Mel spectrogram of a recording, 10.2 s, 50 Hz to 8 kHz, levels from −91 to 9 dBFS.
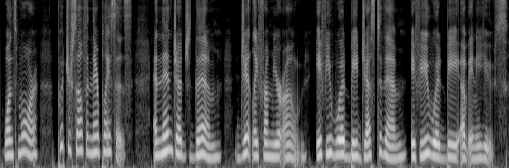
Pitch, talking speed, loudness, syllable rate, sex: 200 Hz, 170 wpm, -17 LUFS, 4.0 syllables/s, female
